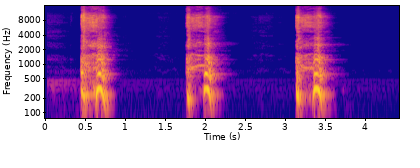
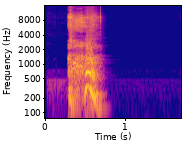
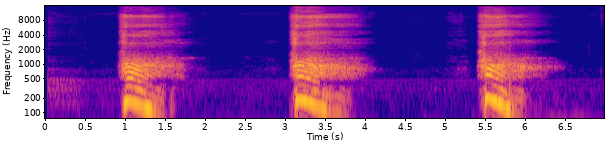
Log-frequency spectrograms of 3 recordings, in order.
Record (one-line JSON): {"three_cough_length": "4.4 s", "three_cough_amplitude": 32768, "three_cough_signal_mean_std_ratio": 0.38, "cough_length": "1.7 s", "cough_amplitude": 32768, "cough_signal_mean_std_ratio": 0.41, "exhalation_length": "7.0 s", "exhalation_amplitude": 30524, "exhalation_signal_mean_std_ratio": 0.43, "survey_phase": "beta (2021-08-13 to 2022-03-07)", "age": "45-64", "gender": "Male", "wearing_mask": "No", "symptom_headache": true, "symptom_onset": "2 days", "smoker_status": "Ex-smoker", "respiratory_condition_asthma": false, "respiratory_condition_other": false, "recruitment_source": "Test and Trace", "submission_delay": "1 day", "covid_test_result": "Positive", "covid_test_method": "RT-qPCR", "covid_ct_value": 20.9, "covid_ct_gene": "N gene"}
